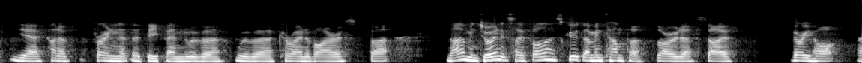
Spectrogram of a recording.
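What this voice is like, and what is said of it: British accent. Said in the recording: “your accent, you're obviously from the UK”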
